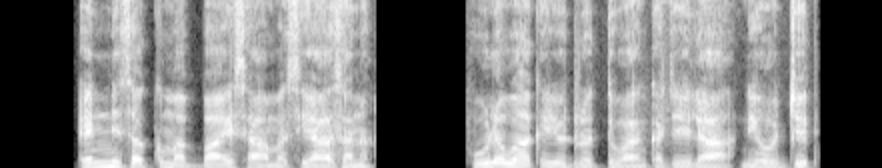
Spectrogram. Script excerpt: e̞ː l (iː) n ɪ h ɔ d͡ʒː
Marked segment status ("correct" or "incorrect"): incorrect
